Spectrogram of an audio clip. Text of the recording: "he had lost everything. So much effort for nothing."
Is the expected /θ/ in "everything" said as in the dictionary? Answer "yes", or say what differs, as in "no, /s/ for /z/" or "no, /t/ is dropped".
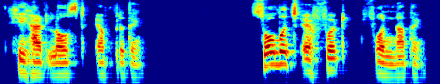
no, /t/ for /θ/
